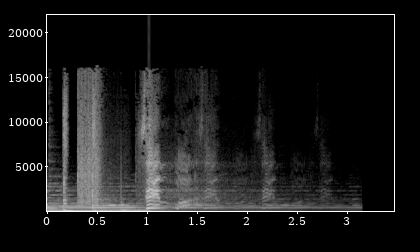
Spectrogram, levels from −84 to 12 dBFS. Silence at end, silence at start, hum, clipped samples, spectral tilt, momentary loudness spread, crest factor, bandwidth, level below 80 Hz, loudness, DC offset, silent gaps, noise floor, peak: 1.2 s; 0 s; none; under 0.1%; -3 dB/octave; 26 LU; 18 dB; 16.5 kHz; -22 dBFS; -14 LUFS; under 0.1%; none; -48 dBFS; 0 dBFS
